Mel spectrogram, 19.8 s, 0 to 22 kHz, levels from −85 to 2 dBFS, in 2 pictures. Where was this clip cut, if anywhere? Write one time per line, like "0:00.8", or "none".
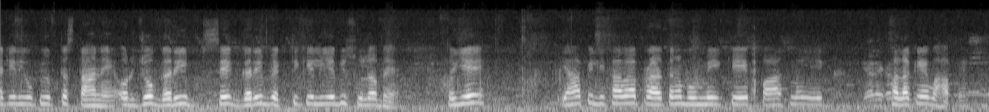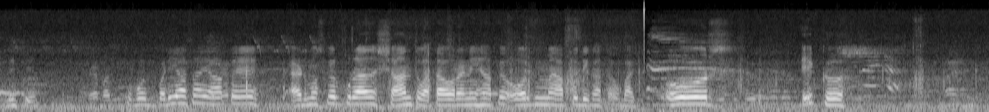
none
